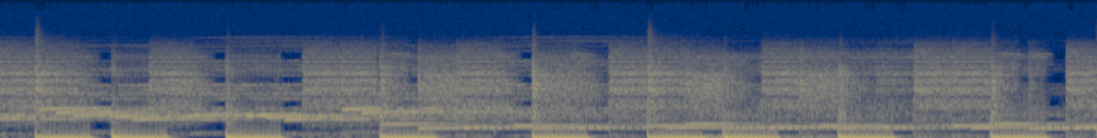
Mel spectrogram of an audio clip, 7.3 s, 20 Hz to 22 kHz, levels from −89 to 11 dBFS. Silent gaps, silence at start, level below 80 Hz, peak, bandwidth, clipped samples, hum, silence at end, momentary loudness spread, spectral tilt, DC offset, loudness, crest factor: none; 0 s; -22 dBFS; -10 dBFS; 7.6 kHz; under 0.1%; none; 0 s; 3 LU; -6 dB/octave; under 0.1%; -23 LUFS; 12 dB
